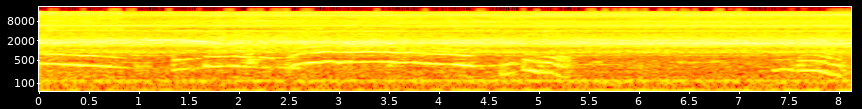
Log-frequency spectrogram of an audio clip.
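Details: Young boy at dentist having sealant applied to his teeth, mouth held wide open: continuous loud hiss of dental air and suction with the child's squeaky vocal sounds during sealant application.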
